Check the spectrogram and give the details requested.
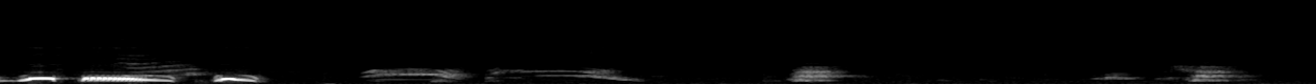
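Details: Spotted dove cooing to provoke a rival: one loud three-part phrase, a wavering opening note, a long hoarse coo and a short falling final note, followed by faint scattered chirps of other birds.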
